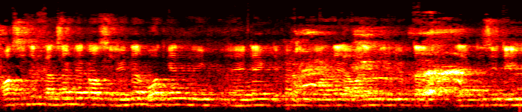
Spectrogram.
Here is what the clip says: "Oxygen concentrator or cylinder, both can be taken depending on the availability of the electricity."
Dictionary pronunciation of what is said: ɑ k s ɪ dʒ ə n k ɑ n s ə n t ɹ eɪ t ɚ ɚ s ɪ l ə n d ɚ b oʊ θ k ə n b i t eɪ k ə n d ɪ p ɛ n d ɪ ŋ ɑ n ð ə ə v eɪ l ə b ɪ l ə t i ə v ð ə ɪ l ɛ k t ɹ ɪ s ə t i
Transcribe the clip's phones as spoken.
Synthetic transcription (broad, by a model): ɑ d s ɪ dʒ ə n k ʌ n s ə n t eɪ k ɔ s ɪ l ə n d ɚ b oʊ t k ə n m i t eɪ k d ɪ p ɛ n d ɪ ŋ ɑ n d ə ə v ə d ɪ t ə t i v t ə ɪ l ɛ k t ɹ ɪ s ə t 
